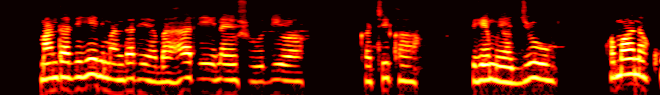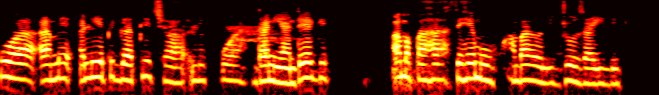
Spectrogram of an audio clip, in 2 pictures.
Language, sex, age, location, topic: Swahili, female, 25-35, Mombasa, government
